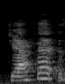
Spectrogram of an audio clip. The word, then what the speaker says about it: Japhet: Mother Leeds has been identified by some as Deborah Leeds on grounds that Deborah Leeds' husband, Japhet is how I'm going to pronounce it, Leeds, because he's not Spanish, so I'm just going to say Japhet Leeds, named 12 children in the will he wrote during 1736, which is compatible with the legend.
